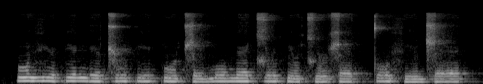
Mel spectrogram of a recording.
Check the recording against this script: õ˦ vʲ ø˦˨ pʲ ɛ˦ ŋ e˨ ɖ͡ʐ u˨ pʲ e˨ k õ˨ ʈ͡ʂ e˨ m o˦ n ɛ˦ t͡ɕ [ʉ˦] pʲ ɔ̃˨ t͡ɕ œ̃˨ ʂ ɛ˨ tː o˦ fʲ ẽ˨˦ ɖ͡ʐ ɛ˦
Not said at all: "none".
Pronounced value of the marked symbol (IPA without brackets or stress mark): ø˦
